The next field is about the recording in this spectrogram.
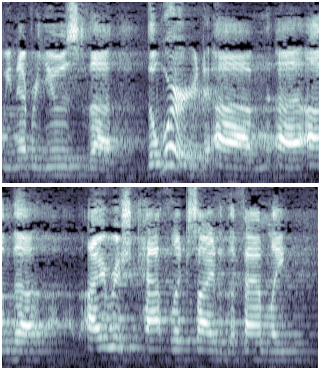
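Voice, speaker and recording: A man with an American accent speaks at a fairly high pitch with fairly even intonation. Audible room echo and noticeable background noise surround him. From Northern California. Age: 60s. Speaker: 12-step speaker, priest. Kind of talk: recovery talk. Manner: halting, many fillers.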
